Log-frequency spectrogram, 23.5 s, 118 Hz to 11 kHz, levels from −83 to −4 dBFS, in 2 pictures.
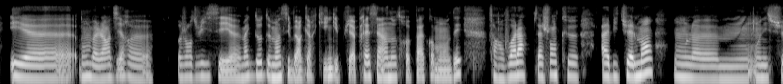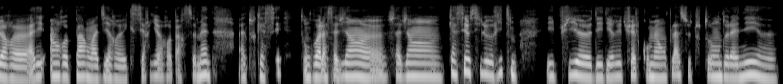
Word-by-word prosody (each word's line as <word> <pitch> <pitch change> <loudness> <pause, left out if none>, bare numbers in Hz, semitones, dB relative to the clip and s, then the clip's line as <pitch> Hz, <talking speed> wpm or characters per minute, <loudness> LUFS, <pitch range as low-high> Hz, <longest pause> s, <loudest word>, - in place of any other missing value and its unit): et 175 -2 +5
heu, 160 0 +3
bon 180 +1 0
bah 160 -3 +3
leur 160 +2 +3
dire, 175 +2 -2
heu, 155 -2 -2 0.4
aujourd'hui, 175 +1 -3
c'est, 85 - +2
heu, 85 - +1
McDo, 180 +3 +1
demain 175 -3 +3
c'est 180 - -3
Burger 85 0 +2
King 95 +1 +1
et - - +2
puis - - -6
après 180 0 +4
c'est 180 - +1
un 170 +1 +5
autre 170 0 -3
repas 85 0 +2
commandé. 85 - 0 0.4
Enfin 165 -3 -2
voilà, 185 +4 +6
sachant 180 +2 +1
que 180 -2 -3 0.3
habituellement, 180 +5 +6 0.3
on 175 -1 +1
le 155 -2 +1
mmh, 155 0 -2
on 165 - +1
est 165 - -1
sur, 165 -1 0
heu, - - +1 0.2
aller 175 +3 -1
un 185 - 0
repas, 180 0 -1
on 170 - -2
va 160 -1 +1
dire, 160 +1 -5
heu, 150 - -3
extérieur, 150 - -7
heu, - - -7
par - - -7
semaine, 195 +1 -2 0.4
à - - -7
tout - - -12
casser, 185 +5 -8 0.3
donc 170 - -4
voilà, 170 -1 +3
ça - - -3
vient, 180 -2 +1
heu, - - -11
ça - - -5
vient 180 -1 -1
casser 215 +2 -1
aussi 220 0 -4
le 200 -2 -1
rythme 215 +1 -5 0.4
et 180 0 -6
puis, 195 +4 -2
heu, 175 -2 +2
des 170 +1 -4
des 170 0 -3
rituels 175 - -4
qu'on - - -8
met 175 -1 0
en 170 0 -2
place 100 -10 -4
tout - - -11
au - - -2
long 180 0 0
de 175 -1 -2
l'année, 180 +3 +1
heu, 155 -2 -5
175 Hz, 195 wpm, -24 LUFS, 160-180 Hz, 0.4 s, voilà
